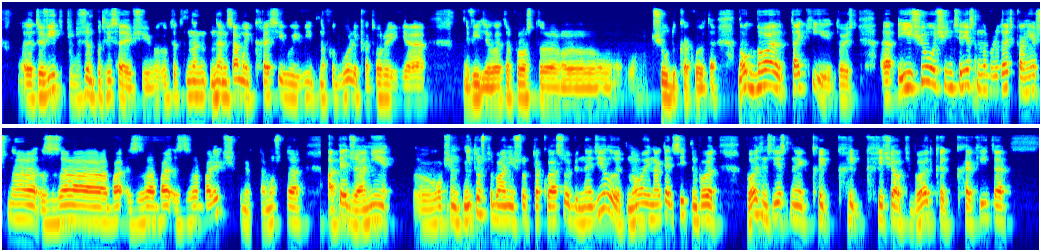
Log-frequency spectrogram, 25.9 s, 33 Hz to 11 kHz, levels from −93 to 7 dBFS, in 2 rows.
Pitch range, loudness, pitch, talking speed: 115-150 Hz, -19 LUFS, 130 Hz, 135 wpm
